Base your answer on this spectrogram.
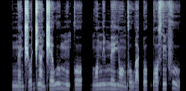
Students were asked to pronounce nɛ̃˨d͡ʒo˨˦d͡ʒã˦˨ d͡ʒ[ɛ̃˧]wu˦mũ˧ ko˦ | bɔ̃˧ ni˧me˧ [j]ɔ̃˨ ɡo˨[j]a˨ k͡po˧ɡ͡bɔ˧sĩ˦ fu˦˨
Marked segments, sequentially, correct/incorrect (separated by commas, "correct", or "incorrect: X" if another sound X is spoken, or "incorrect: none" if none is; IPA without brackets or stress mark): incorrect: ɛ˧, correct, incorrect: w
